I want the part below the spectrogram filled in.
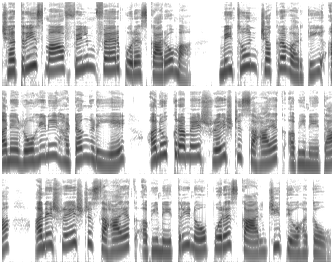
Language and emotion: Gujarati, neutral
